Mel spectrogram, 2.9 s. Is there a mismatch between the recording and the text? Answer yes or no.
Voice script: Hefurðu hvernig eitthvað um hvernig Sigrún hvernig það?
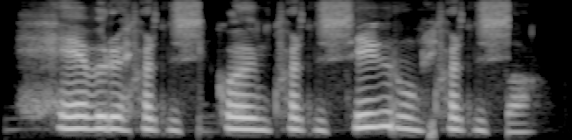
no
